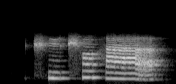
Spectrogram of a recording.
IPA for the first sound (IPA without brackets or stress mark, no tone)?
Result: t͡ʃʰ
